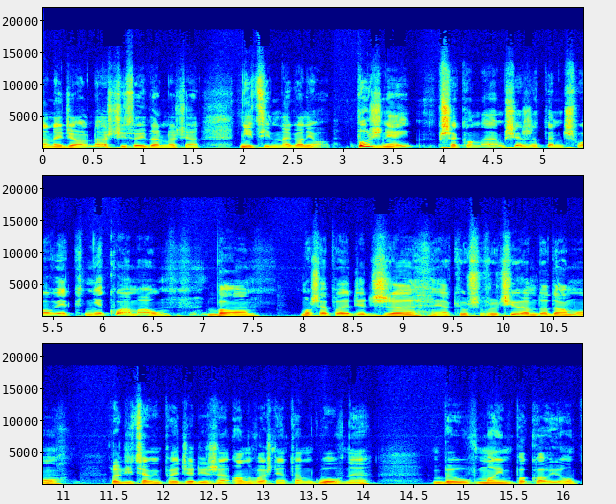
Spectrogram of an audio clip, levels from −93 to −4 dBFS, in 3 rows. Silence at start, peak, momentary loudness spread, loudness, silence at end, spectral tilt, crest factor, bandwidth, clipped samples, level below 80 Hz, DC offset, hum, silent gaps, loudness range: 0 s; -4 dBFS; 10 LU; -28 LUFS; 0 s; -4.5 dB/octave; 24 dB; 18.5 kHz; under 0.1%; -62 dBFS; 0.3%; none; none; 4 LU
